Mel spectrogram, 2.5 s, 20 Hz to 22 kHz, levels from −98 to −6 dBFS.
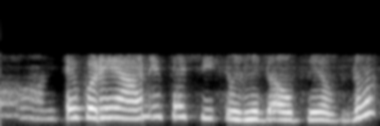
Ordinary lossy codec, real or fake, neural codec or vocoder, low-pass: none; fake; codec, 24 kHz, 0.9 kbps, WavTokenizer, small release; 3.6 kHz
